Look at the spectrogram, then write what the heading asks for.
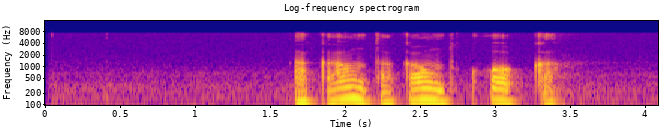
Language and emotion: Russian, neutral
